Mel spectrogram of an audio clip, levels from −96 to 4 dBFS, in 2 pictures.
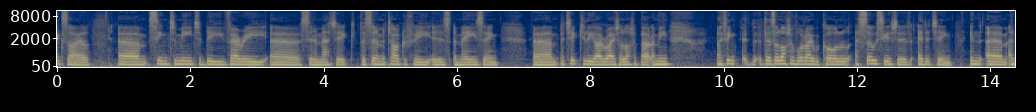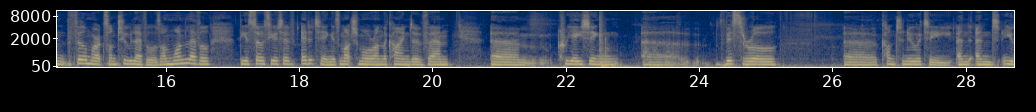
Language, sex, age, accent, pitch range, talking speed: English, female, 40-59, British, 155-180 Hz, 135 wpm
